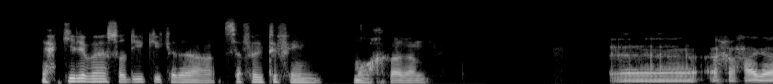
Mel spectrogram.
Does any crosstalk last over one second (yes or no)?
no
